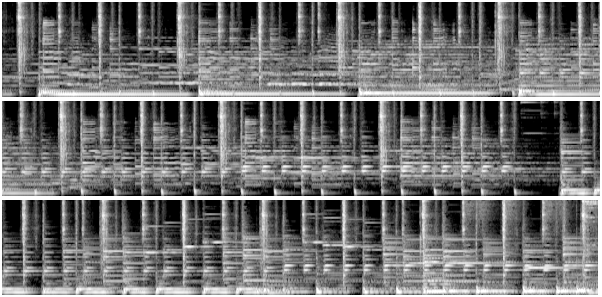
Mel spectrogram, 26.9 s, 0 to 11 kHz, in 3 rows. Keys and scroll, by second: 1.1-4.9 typing, 1.4 Return, 8.0-8.9 typing, 17.6 ctrl+c, 17.8 ctrl+v.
